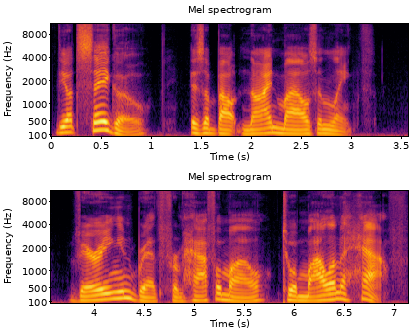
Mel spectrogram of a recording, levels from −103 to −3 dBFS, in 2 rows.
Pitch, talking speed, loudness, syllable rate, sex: 130 Hz, 175 wpm, -18 LUFS, 4.2 syllables/s, male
